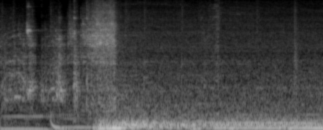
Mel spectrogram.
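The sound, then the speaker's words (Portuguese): Someone vocally mimics a car engine starting: a brief whirring crank, then a steady low idling rumble that carries on fairly loud to the end. “Vou conversando dentro do carro dele. Você dá uma partidazinha.”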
